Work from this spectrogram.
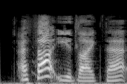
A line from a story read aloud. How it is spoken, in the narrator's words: laughed the editor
